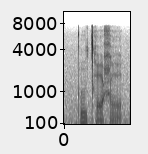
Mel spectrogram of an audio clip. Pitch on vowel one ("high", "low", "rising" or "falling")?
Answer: high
